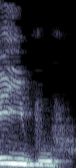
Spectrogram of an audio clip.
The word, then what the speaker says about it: hibou: Des amis, des loups, des hiboux. Notez que hibou a deux lettres muettes, le H et le X.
